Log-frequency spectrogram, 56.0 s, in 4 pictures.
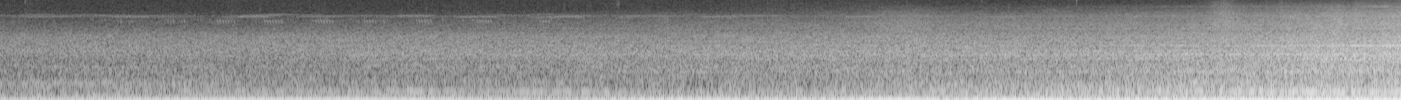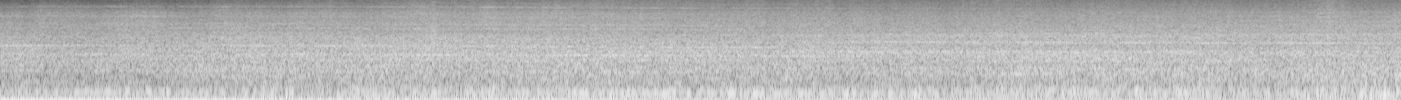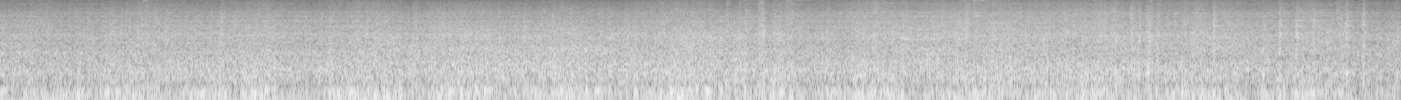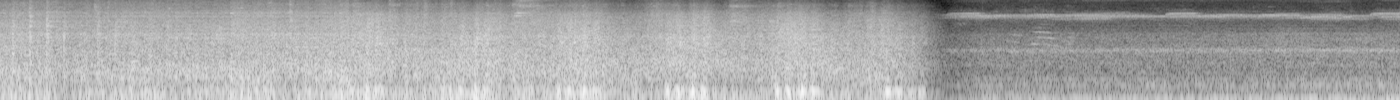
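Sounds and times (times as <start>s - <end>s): diesel locomotive engine rumble: 0.0s - 51.5s
train wheels clacking on rail joints: 15.8s - 51.4s.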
